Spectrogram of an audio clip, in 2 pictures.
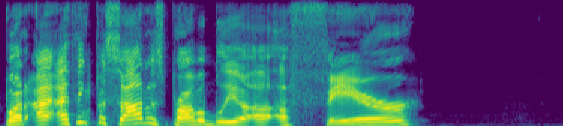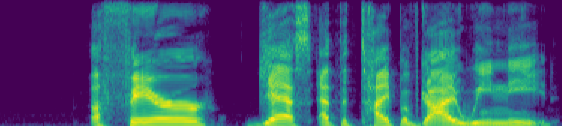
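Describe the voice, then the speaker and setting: Man, sports podcast host, forceful bright voice, dry close sound, opinionated casual commentary. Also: high voice, lively intonation, measured pace, smooth, dry recording.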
